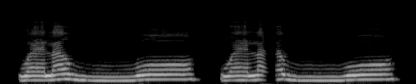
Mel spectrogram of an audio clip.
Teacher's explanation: makhrajnya tetap dari huruf dhad, hanya saja suara yang keluar seperti huruf dho · beliau membacanya seperti huruf dho, tapi makhrajnya tetap dari dhad. Ya, tetap dari sisi lidah, bukan dari ujung lidah.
